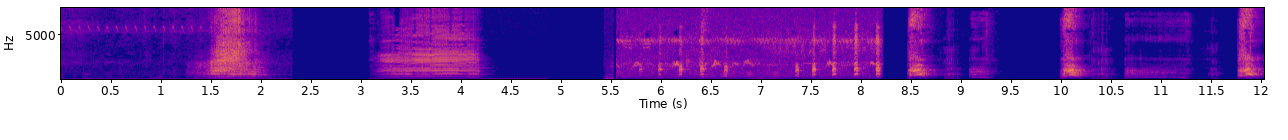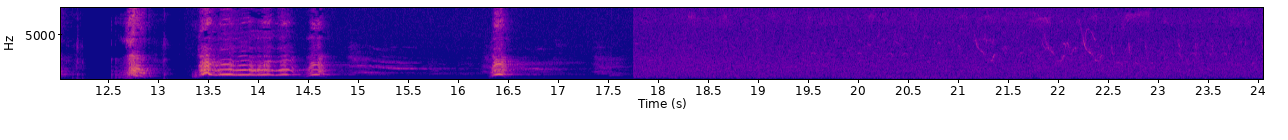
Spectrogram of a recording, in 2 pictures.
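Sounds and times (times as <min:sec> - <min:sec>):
dog barking and yelping: 0:08.5 - 0:08.8, 0:10.0 - 0:10.3, 0:11.8 - 0:17.6.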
